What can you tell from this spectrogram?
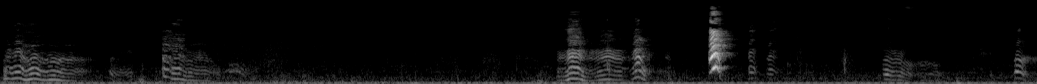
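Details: Cavalier King Charles Spaniel in a home in Japan performing a persistent nightly ritual before sleep: wavering, high nasal whines in short bursts, pauses between, a sharp yelp near the middle, quiet indoor room.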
